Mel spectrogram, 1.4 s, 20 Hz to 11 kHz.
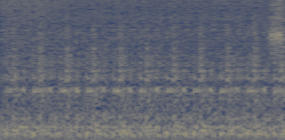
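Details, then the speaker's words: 2000 Ford Excursion 7.3 diesel at a cold start, with glow plugs and intake heater bypass-jumpered on: uneven, stumbling idle with faint clatter and a little white exhaust smoke. Misfire on at least one cylinder; a glow plug is suspected and knock hints at an injector. Cylinder 8 later failed the contribution test. "it's got a Miss in it now it's blowing a little bit of white smoke out of the exhaust right"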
